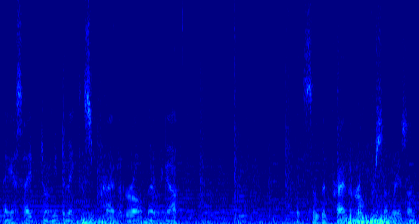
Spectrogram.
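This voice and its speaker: A man's voice: deep voice, little pitch movement, fast, loud music behind the voice. A man acting as game master of a tabletop game, explaining the scene in an informal, conversational way. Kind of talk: casual tabletop game narration.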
